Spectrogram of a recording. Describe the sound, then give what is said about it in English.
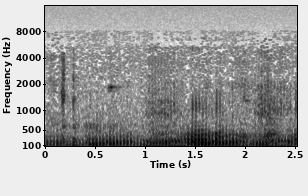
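Steady purring of a small female house cat, a continuous low, pulsing rumble that holds at an even level throughout with no voices. “I don't know if you can hear her purring or not, but she's a sweet little cat.”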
